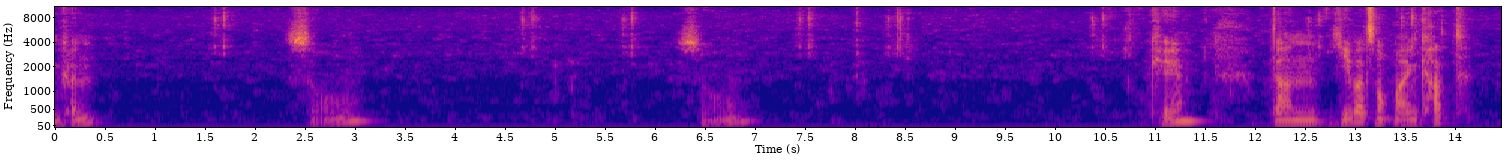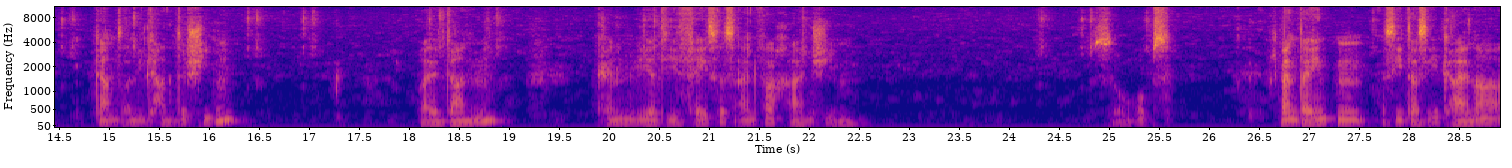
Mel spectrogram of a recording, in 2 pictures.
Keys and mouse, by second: 0.1 ctrl+r, 5.2 ctrl+r, 7.9 ctrl+r, 12.0 ctrl+r, 14.2 ctrl+r, 15.8 ctrl+r, 17.5 ctrl+r, 20.0 3, 20.4 click, 20.8 middle click, 22.0 click.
